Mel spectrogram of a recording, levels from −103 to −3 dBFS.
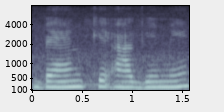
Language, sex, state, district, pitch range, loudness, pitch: Hindi, female, Uttar Pradesh, Jalaun, 195-205 Hz, -28 LUFS, 200 Hz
